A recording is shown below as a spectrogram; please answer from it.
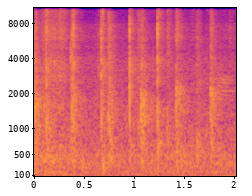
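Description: A small audience clapping: a thin round of applause made of separate, irregular hand claps.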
